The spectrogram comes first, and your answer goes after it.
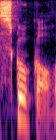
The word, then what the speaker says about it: Schuylkill: First of all, way to pronounce Schuylkill correctly. I can tell you from around here, because that word does not look like it's spelled or sound like it's spelled. Yeah, I decided when I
